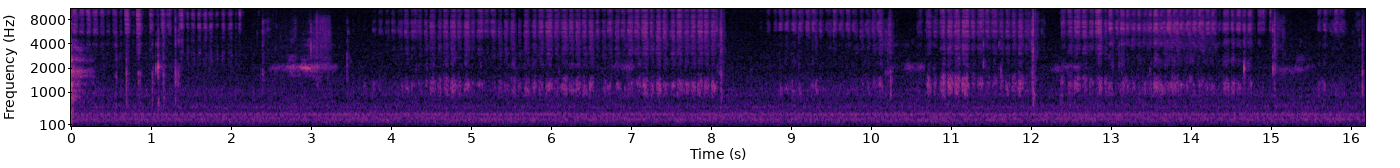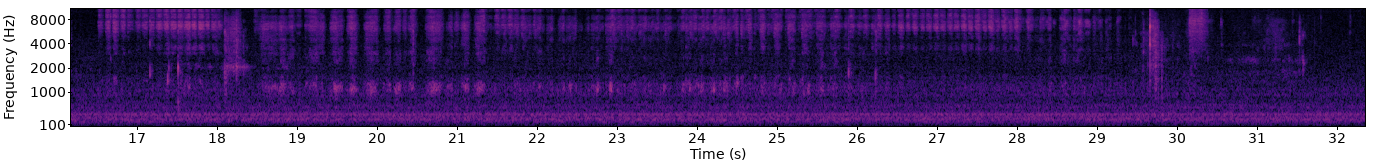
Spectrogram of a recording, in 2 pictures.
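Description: Faint scratching of a Prismacolor Premier coloured pencil stroking over paper in short, irregular strokes with light to moderate pressure while blending, over a steady faint hum.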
